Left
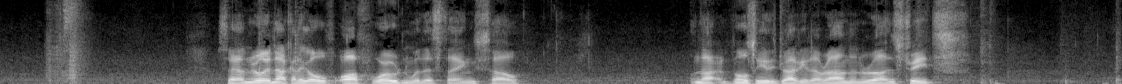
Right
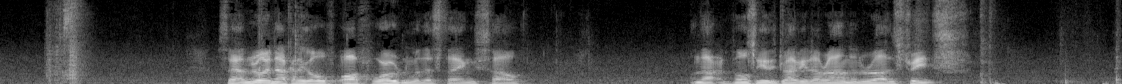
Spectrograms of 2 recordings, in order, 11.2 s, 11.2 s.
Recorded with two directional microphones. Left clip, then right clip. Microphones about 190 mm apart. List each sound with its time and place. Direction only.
0.5 s cupboard open or close: 15° left (ahead or behind)
2.2 s speech: 15° left (ahead or behind)
6.9 s a man's voice: 20° left (ahead or behind)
